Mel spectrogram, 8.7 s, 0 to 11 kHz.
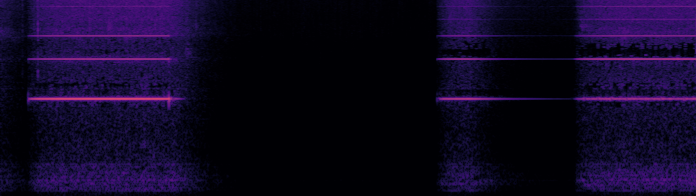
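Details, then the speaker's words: Multimeter continuity test on a 4/5-pin automotive relay: a steady beep when the probes touch the normally closed contact (pins 1 and 4 on 5-pin) with the relay unpowered, sounding twice more, showing continuity as it should. "kan terdengar bunyi klik, bunyi bip ya maksudnya, itu menandakan kontinuitasnya ada."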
